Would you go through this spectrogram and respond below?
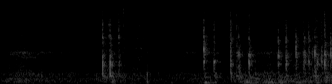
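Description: Quick bursts of typing on a computer keyboard, close and fairly quiet, come in short clustered runs of key clicks separated by brief pauses, with no talking.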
